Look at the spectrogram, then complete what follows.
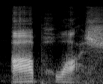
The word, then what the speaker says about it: Ah Puch: Aupois? Apwash. Apwash. P-W-A-S-H is how you say it.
